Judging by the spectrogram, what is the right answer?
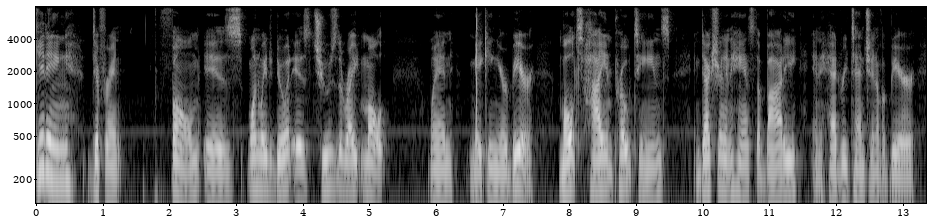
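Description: A man with an American accent has an ordinary speaking voice at a medium pitch. He talks at a fairly slow pace with ordinary pitch variation on a very clean recording with a silent background. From Michigan. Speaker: podcast host. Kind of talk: casual chat.

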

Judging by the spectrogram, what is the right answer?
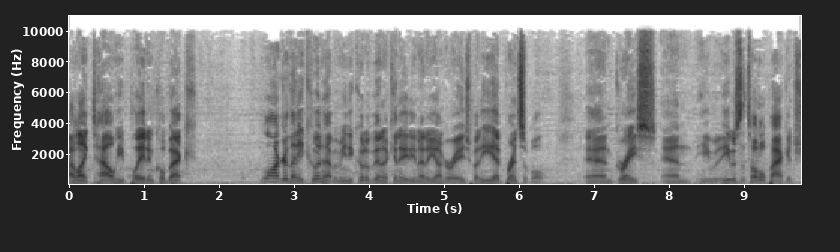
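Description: Speaking fairly quickly with lively intonation, a man uses a plain, everyday voice at a medium pitch. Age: 40s. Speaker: hockey play-by-play broadcaster. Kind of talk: casual interview.

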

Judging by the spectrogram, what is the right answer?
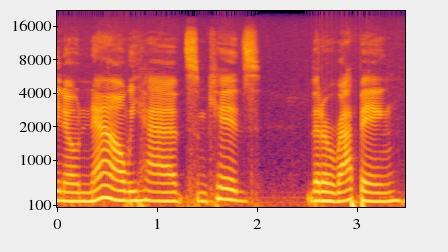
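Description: A plain, everyday voice with an American accent talks at a fairly slow pace. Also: woman. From United States. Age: 30s. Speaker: podcast co-host, DJ. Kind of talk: casual chat.

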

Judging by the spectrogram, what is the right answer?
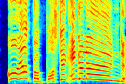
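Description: A woman puts on a character voice with a Cockney accent, pitched extremely high and swinging widely up and down, her bright, sharp tone delivered at a slow pace. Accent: exaggerated mock Cockney British.

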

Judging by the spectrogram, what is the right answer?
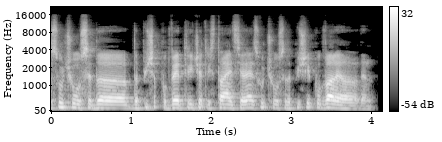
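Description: A man with a plain, everyday voice, a medium pitch, fairly even intonation and a fairly quick pace. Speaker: author and fitness trainer. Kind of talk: interview.

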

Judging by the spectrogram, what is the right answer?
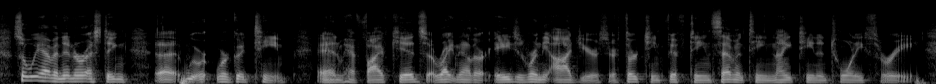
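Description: Very fast speech from a man with an American accent and a fairly low pitch, on a very clean recording with a silent background. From Ohio, Springfield area. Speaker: state legislator and manufacturing business owner. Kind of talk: interview.

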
